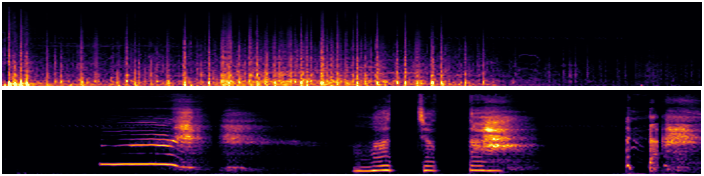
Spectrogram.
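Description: A dense barrage of fireworks bursts, crackles and pops rapidly for several seconds at the finale of a fireworks festival, heard from far away, then fades into quiet. A few breathy, sighing vocal sounds follow.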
